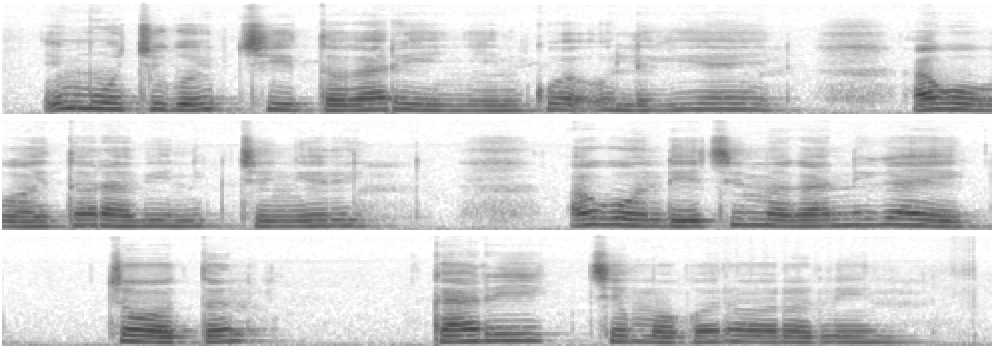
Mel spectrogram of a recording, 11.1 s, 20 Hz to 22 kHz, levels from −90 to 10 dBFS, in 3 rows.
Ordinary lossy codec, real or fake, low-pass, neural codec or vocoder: none; fake; 19.8 kHz; vocoder, 48 kHz, 128 mel bands, Vocos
